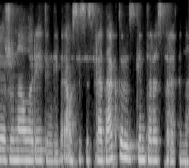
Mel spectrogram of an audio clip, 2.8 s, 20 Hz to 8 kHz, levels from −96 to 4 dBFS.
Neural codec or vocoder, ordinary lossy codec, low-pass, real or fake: none; MP3, 64 kbps; 7.2 kHz; real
